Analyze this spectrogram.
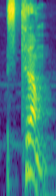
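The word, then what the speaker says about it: स्थिरम्: थोड़ा अशुद्ध बनाता है तो इसको हम कहेंगे स्थिरम स्थिरम आसनम आत्मन ऐसे जी ठीक है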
